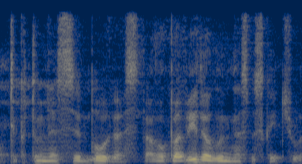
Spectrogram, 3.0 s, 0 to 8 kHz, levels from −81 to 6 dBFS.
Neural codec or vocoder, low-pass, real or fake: codec, 16 kHz, 1 kbps, FunCodec, trained on LibriTTS, 50 frames a second; 7.2 kHz; fake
